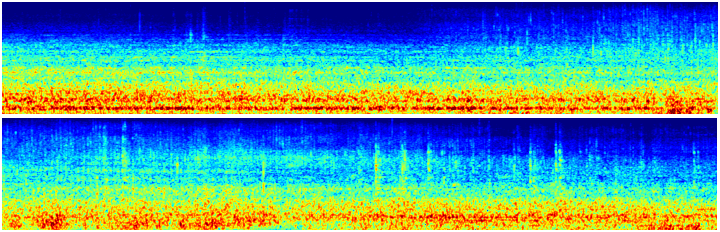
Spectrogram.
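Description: Freight train rolling past with a steady rumble as its rear cars go by and move away. About five seconds in, a pickup truck drives close past.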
